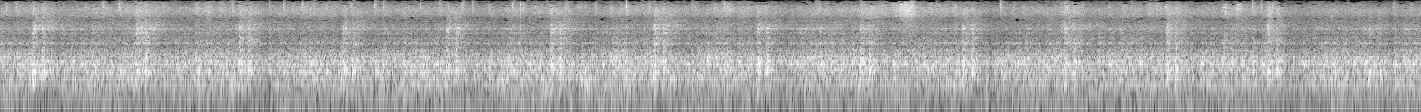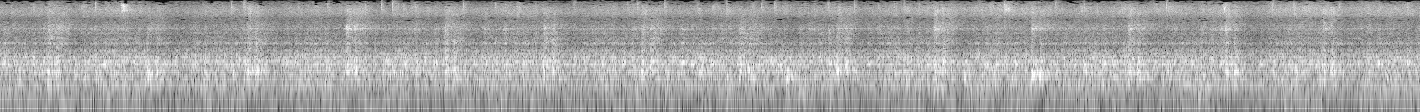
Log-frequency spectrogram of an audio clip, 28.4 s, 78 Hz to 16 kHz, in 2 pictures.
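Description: JR 113-series electric train running between stations, heard from inside the front car: a steady rumble of wheels on rail, with irregular clicks as the wheels pass rail joints and a faint steady hum.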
